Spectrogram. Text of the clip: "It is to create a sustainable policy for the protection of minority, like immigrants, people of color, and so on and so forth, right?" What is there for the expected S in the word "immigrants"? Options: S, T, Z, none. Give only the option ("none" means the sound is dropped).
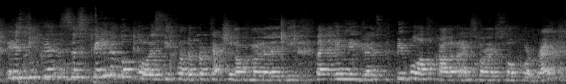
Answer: S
